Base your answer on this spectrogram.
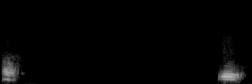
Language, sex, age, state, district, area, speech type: Hindi, male, 60+, Uttar Pradesh, Ghazipur, rural, conversation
